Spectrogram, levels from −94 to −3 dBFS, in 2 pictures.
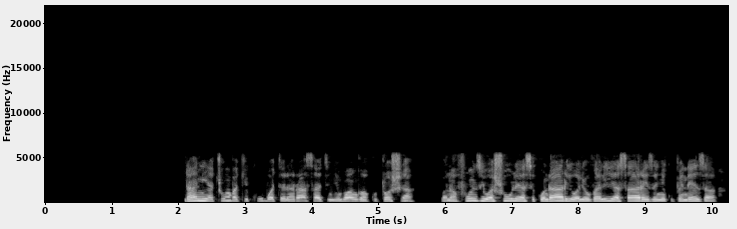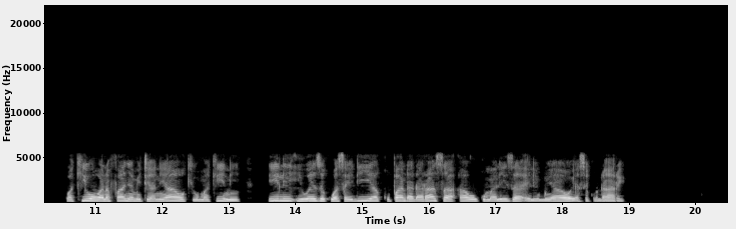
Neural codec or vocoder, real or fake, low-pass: vocoder, 44.1 kHz, 128 mel bands every 256 samples, BigVGAN v2; fake; 5.4 kHz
